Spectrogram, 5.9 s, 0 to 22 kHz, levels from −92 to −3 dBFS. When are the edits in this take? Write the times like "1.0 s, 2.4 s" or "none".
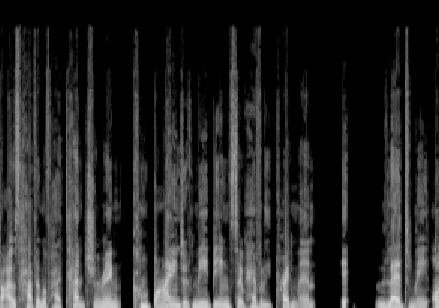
4.7 s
